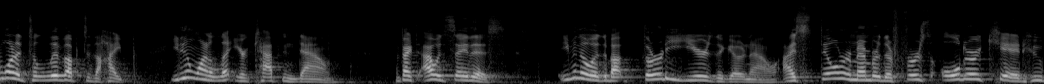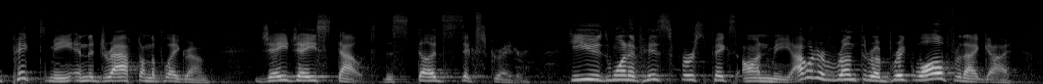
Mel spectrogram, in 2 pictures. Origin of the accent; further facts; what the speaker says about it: United States; I'm an American. I'll be fine here in the Congo.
